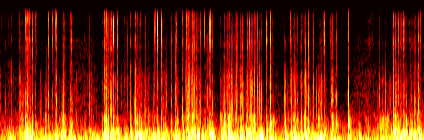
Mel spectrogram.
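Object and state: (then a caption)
Rhinestone-studded clutch wallet. Long nails scratch the lower band and sides of a gold rhinestone-studded clutch wallet standing upright. The result is a steady, rapid, mostly low and muffled rasping texture with occasional brighter crackly bursts as the nails pass over the stones.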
